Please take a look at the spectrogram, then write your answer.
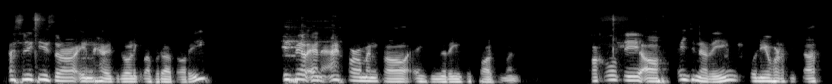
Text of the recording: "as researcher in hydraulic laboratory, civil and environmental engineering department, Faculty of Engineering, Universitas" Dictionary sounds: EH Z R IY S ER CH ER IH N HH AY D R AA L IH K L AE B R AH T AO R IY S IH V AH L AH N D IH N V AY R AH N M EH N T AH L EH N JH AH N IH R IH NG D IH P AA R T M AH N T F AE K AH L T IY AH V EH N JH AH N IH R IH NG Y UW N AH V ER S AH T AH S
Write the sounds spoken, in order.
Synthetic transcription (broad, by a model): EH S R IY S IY S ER IH N HH AY D R AA L IH K L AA B R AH T AO R IY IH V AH L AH N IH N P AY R M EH N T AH L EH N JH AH N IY R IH NG D IH P AA R T M AH N T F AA K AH L T IY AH F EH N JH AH N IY R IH NG UW N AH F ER S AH T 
